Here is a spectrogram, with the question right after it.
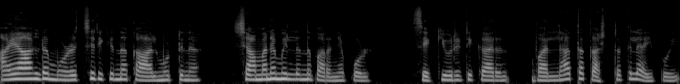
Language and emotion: Malayalam, sad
